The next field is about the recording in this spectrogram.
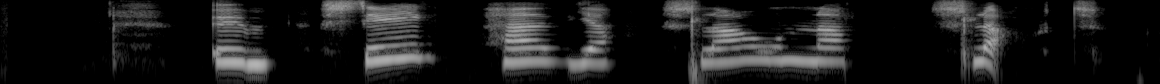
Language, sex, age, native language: Icelandic, female, 8, Icelandic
